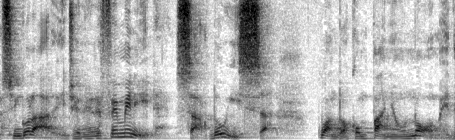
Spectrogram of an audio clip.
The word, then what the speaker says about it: ipsa: Facendo il dovuto parallelo, nella voce latina ipsa, la lettera P è il raddoppiamento della successiva S, per cui il termine si legge issa come il pronome di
